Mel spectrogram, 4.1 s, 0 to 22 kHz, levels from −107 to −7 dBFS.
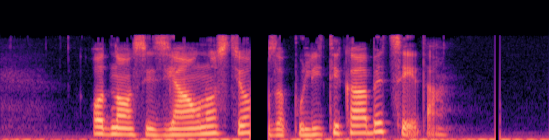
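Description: Voice packets between headset and phone were dropped and never concealed, so this is unconcealed Bluetooth headset packet loss: after "z javnostjo" the speech cuts out from 1.87 to 2.02 s, and again from 3.71 to 3.75 s, each hole with abrupt edges over the light grain of the mSBC link.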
